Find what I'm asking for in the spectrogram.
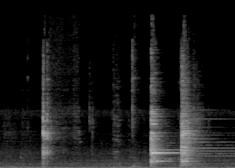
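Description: Vermicelli tipped into a pot while making semiya payesh: three sharp clinks and clatters of metal, one early and two close together near the end, over a quiet background with no speech.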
